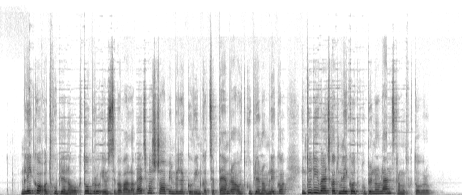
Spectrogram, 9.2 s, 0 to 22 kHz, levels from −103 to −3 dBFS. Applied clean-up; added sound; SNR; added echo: neural mask model DeepFilterNet 3.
